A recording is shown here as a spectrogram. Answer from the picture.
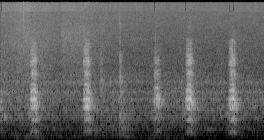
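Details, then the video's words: Common raven, the largest songbird, giving five short harsh calls spaced about one second apart, each a brief burst centred in the mid range, over quiet background hiss. "The sound of the largest songbird in the world"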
